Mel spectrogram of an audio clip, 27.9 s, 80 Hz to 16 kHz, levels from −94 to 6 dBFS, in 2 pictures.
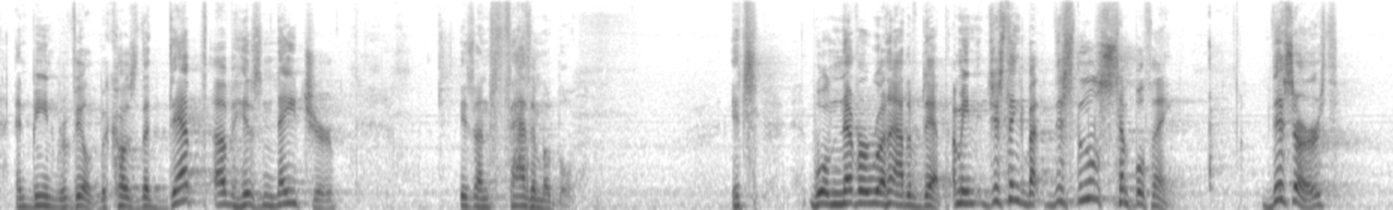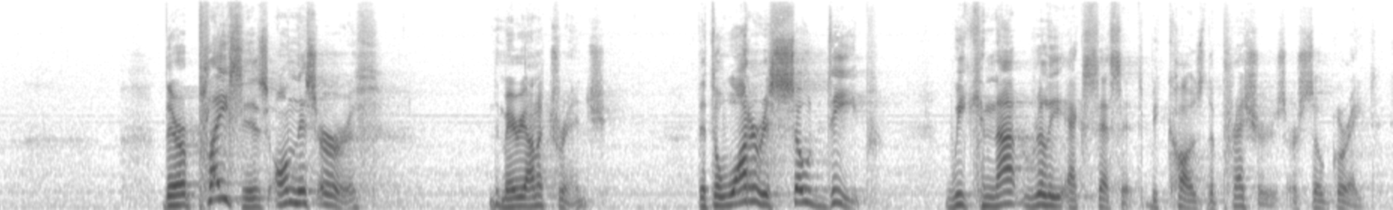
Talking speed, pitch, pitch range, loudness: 120 wpm, 170 Hz, 145-200 Hz, -32 LUFS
